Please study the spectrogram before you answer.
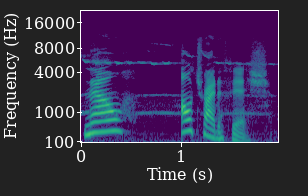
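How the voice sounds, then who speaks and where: A woman playing a scared but determined castaway, speaking her survival journal as a halting, expressive dramatic monologue. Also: high-pitched, slight background noise, exaggerated voice. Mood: hopeful, resolute.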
